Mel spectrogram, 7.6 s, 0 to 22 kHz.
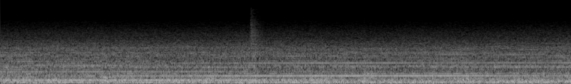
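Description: Running noise inside a 117 series electric train car at speed: a loud, steady rumble of wheels on rail with the traction motors' whining tones over it. A brief sharp click about three seconds in, and the tones shift a little near five seconds.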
